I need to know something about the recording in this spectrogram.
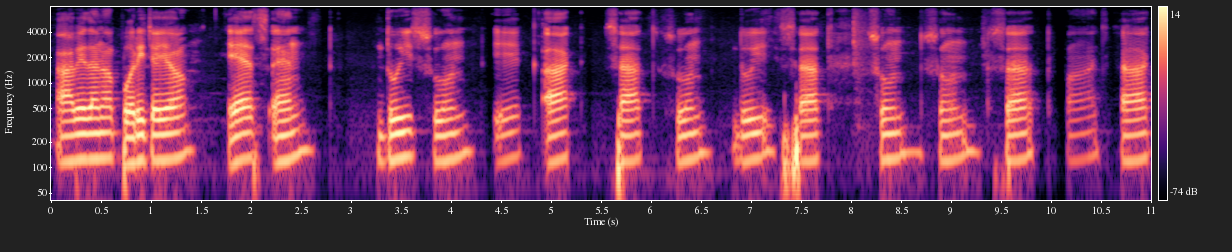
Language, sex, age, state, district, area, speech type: Odia, male, 18-30, Odisha, Boudh, rural, read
